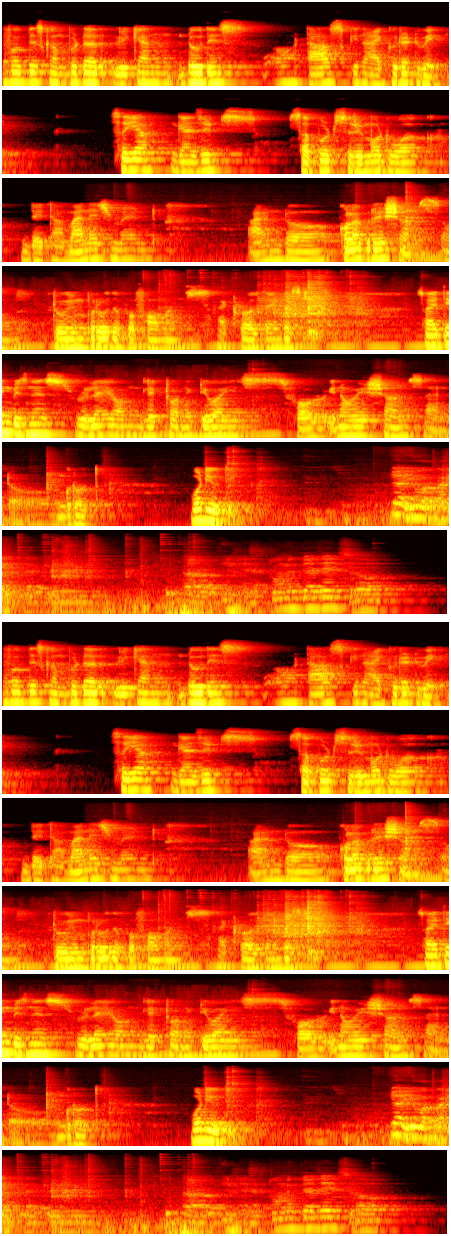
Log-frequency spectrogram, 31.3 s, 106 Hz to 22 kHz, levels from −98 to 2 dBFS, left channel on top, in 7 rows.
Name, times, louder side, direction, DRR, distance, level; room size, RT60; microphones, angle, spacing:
voice 1, 0.0-4.4 5.6-7.0 7.3-10.8 11.4-23.2 24.2-24.8 25.6-25.7, left 2 dB, 20° left, 7 dB, 0.4 m, -25 dB
sound 1, 9.7-29.1, right 1 dB, 75° right, 3.0 m, -37 dB
sound 2, 12.8-20.6, right 1 dB, 30° right, 1.2 m, -39 dB
voice 2, 25.6-30.5, equal, 55° right, -5 dB, 2.6 m, -31 dB
8.8 x 4.6 x 6.6 m, 1.1 s
head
